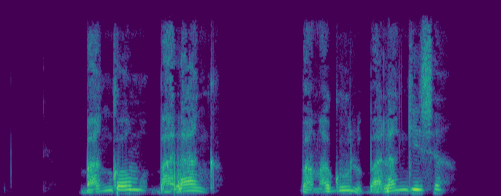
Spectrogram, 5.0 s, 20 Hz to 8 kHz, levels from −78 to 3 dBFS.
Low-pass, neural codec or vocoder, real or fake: 7.2 kHz; none; real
